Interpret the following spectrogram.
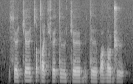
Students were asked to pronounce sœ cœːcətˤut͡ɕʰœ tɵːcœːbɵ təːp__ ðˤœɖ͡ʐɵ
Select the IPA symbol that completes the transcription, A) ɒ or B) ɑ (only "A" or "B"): A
